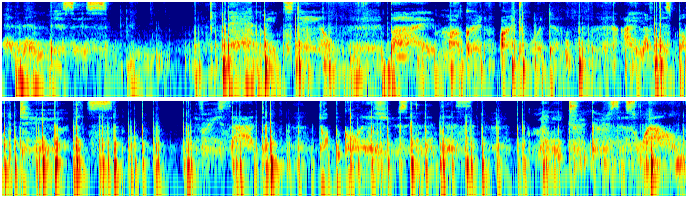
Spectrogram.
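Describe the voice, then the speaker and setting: Someone whispers with long, frequent pauses against noticeable background noise. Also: fairly slow pace. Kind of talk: ASMR book haul. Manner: soft-spoken, whispered.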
